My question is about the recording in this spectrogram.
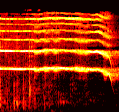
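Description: Post-production sound effect: a loud, steady high-pitched tone with a stack of overtones, held and sinking slightly in pitch, over a faint rough rumble.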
